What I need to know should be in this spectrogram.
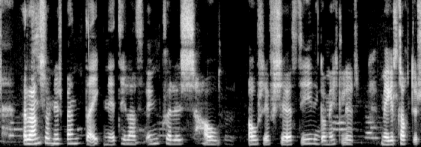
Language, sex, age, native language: Icelandic, female, 18-19, Icelandic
